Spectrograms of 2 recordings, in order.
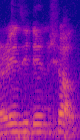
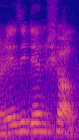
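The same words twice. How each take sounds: Both takes have the same delivery.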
